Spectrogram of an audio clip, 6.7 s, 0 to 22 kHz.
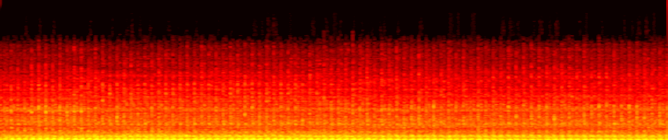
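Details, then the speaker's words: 1974 Honda CB360 twin built from parts bikes, first start: rough idle with sharp regular puffing tick on each firing pulse, about three per second, engine also smoking; exhaust leak. "all right we can can bet on an exhaust leak already sounds like she's snapping up here"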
